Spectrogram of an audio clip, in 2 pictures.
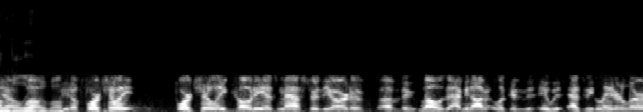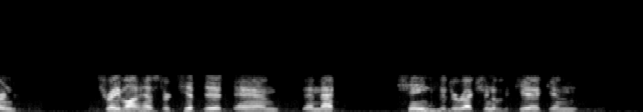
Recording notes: Called in to hep us preview Eagles Saints.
